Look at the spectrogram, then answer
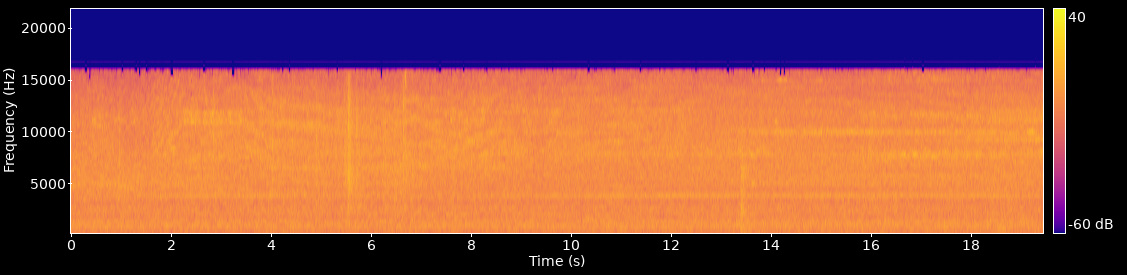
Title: Laser surgery removal of growth on a dog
